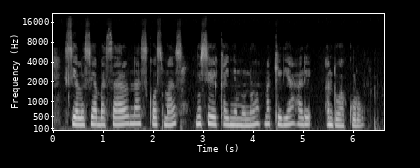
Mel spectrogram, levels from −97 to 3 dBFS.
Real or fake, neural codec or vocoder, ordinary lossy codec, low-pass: real; none; none; 19.8 kHz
